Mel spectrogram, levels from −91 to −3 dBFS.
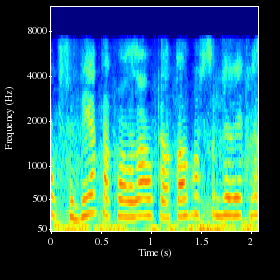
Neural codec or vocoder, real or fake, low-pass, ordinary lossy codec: codec, 16 kHz, 2 kbps, FreqCodec, smaller model; fake; 7.2 kHz; MP3, 64 kbps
